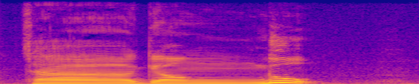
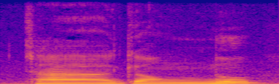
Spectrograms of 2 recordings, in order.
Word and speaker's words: 자격루: 츠구기 자격루 자경 경 그 뭐 경기도 할 때 경 그 경이에 발음이 자경누 누구 할 때 누가 누가 왔어 누누 누 자경누 등이 있습니다.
